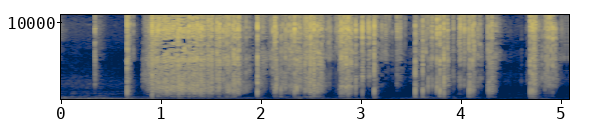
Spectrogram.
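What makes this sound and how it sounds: Fingertips rub and grab a pile of raw, dry elbow macaroni on a patterned plate, and the hollow pieces rattle and click against each other and the plate. A long, bright crunching rustle is followed by a series of short, uneven clicks and scrapes with brief pauses between them.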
